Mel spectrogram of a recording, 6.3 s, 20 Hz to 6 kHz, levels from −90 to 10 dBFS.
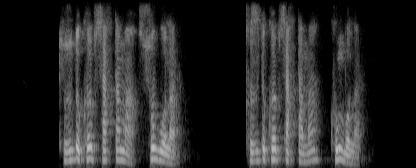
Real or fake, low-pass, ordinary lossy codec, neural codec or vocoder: real; 5.4 kHz; Opus, 16 kbps; none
